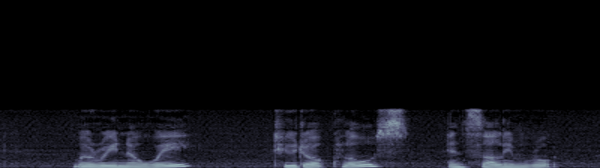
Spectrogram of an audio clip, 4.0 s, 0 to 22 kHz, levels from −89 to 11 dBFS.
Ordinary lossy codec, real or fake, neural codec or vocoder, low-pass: none; fake; codec, 16 kHz, 16 kbps, FunCodec, trained on Chinese and English, 50 frames a second; none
